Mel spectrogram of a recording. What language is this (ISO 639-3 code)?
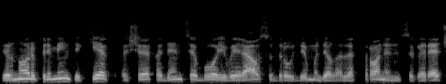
lit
